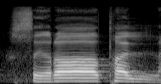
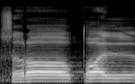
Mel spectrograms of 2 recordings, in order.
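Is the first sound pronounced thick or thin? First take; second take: thin; thick. First: The first sound is lighter and thinner. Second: The first sound is heavy and thick. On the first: The speaker calls it right. "Yang betulnya siratal ha, nipis sikit" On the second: The speaker calls it wrong. "tebal kan?"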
